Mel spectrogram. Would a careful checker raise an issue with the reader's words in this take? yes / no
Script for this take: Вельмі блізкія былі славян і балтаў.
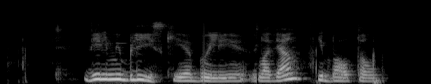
no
